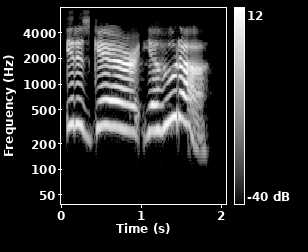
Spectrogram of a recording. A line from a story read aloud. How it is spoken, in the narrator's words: cried the scribe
